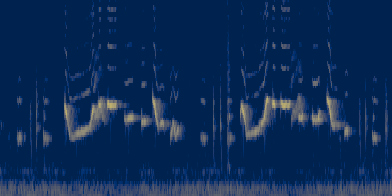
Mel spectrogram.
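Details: Pet cockatiel, a ten-year-old male, singing happily atop a fridge indoors: two bright phrases, each opening with a swooping upslurred whistle and trailing into shorter falling notes, separated by quiet chirps and a constant low droning hum.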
